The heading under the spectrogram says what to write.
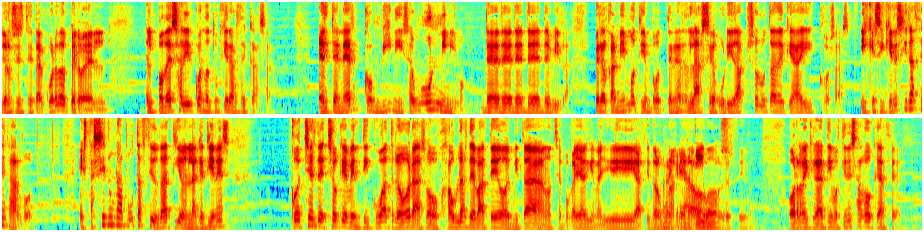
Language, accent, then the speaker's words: Spanish; Benidorm, Valencian Community, Spain; yo soy de Benidorm, ¿vale? Para el que no lo sepa.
